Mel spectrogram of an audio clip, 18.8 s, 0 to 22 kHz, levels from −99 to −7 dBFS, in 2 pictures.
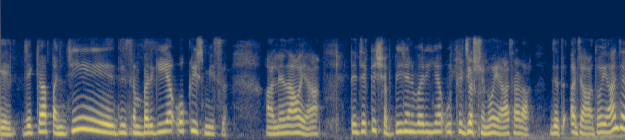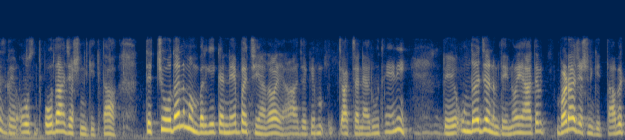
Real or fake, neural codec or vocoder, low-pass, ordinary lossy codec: real; none; 7.2 kHz; Opus, 24 kbps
